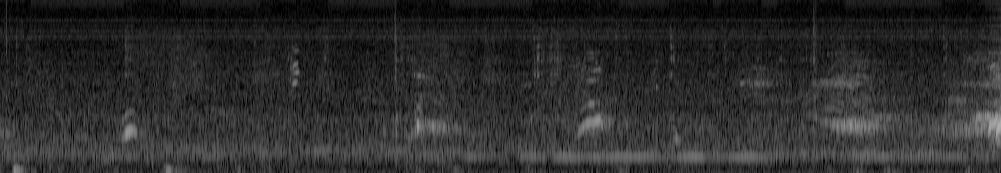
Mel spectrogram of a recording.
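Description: Badminton rally in an arena: sharp taps of rackets striking the shuttlecock, with short rising squeaks of court shoes on the synthetic court mat as the players move. Crowd noise swells up at the very end.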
